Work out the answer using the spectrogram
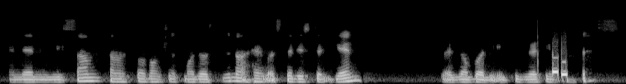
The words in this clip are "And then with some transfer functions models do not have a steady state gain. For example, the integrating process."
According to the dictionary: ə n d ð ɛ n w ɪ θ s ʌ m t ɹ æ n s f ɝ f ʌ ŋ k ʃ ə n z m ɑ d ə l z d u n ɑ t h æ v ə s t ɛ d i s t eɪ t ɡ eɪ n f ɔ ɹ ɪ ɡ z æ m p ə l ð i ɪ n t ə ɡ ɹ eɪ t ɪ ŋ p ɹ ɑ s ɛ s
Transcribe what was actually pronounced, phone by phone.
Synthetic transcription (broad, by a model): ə n d ɛ n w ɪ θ s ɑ m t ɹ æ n s p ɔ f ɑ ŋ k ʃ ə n s m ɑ d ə l s d u n ɑ t h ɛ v ə s t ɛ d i s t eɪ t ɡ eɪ n f ɔ ɹ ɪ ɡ z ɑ m p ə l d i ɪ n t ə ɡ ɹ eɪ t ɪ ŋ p ɹ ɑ s ɛ s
